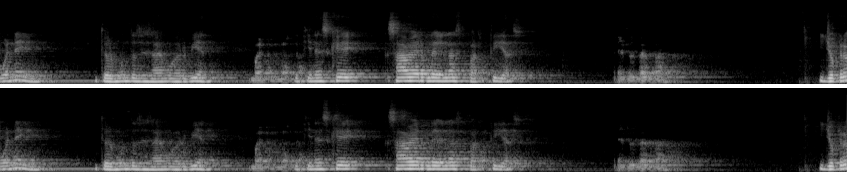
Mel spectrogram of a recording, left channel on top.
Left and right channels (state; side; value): normal; both; correlation 0.84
